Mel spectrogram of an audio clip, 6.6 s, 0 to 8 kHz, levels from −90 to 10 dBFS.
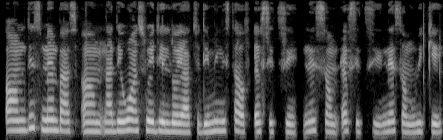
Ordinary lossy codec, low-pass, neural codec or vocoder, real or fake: none; none; none; real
